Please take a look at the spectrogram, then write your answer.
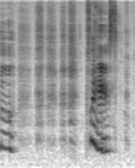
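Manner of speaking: very high, a little weepy, tearful crying. Storyteller voicing a dwarf who was just slapped, crying a little. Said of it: "he's kind of crying a little bit".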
